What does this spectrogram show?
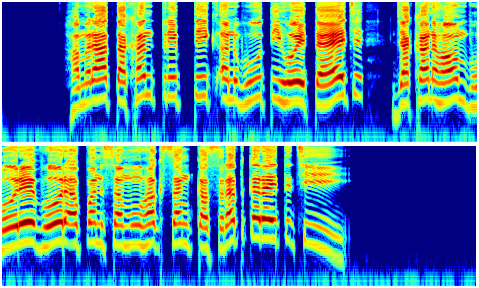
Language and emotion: Maithili, happy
